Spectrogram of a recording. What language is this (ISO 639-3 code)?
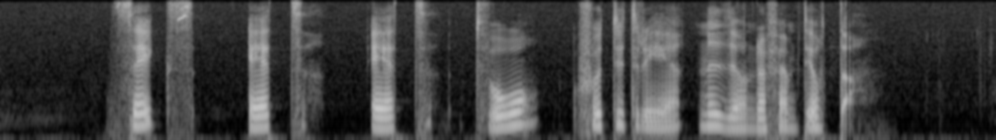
swe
